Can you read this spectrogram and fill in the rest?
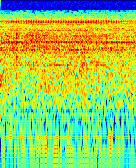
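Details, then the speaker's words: New Taco circulator pump replacing a leaking GE pump on a Hydrotherm boiler basement zone: relays click, then only a faint steady hum barely above room noise, no rattle or grind; running quietly and healthy. "there you hear the two relays there's that and there's that it makes almost more no more noise than just ambient noise of anything else these little things"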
